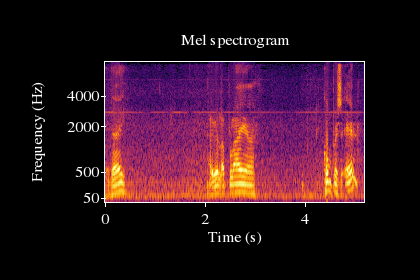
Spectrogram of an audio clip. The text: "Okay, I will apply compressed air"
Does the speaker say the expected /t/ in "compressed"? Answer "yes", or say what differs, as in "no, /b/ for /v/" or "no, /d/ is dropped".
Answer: no, /t/ is dropped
